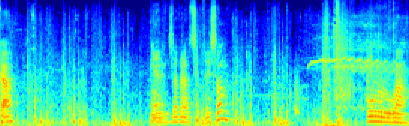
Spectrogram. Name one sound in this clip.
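Horse hooves thud in a steady gallop.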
